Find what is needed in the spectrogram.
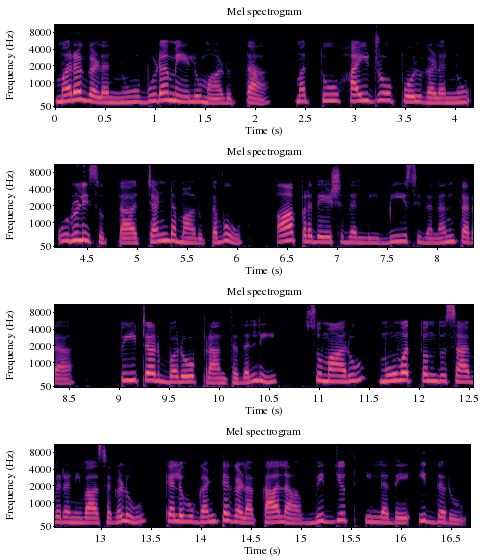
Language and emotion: Kannada, neutral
